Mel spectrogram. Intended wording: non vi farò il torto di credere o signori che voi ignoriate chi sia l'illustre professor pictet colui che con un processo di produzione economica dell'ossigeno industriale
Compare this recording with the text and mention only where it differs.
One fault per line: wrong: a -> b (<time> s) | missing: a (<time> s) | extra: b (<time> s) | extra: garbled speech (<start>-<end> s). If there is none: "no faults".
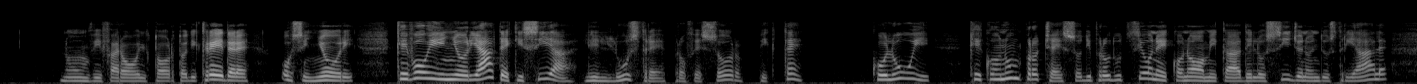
no faults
